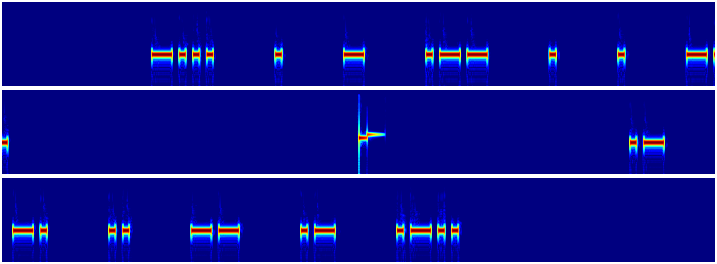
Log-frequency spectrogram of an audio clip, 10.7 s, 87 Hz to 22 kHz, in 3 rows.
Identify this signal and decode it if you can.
Morse code, heard as a keyed tone, about 34 wpm, spaced as for 20 wpm, 700 Hz. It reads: BETWEEN ANIMAL
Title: 3x Character Spacing - Top 300 Words - 35wpm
